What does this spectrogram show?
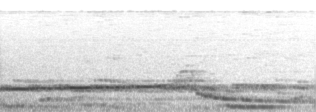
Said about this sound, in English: And then there's the bearded seals who are singing almost like sort of like pop singers, you know, they're like it's, it's very um, flighty and uh, full of different ups and downs, and it's really quick.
